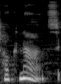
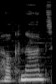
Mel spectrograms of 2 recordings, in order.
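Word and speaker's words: հոգնած: Tired, for example, is pronounced hoknats in Eastern Armenian and hoknats in Western Armenian.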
